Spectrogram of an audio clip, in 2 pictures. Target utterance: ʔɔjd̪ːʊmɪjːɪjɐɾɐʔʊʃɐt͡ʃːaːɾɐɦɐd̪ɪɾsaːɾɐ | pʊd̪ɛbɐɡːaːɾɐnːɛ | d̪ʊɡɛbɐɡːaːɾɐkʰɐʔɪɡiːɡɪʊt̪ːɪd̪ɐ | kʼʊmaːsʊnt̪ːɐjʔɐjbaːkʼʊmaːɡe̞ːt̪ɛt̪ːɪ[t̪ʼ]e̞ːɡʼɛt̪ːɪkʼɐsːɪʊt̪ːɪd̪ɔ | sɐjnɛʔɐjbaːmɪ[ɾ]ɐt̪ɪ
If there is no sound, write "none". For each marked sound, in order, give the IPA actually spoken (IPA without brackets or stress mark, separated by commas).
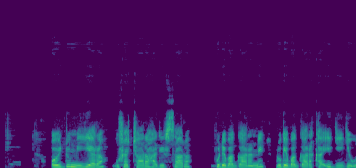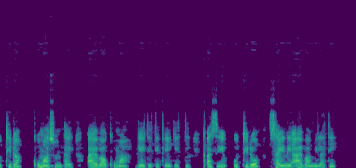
t̪ʼ, l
